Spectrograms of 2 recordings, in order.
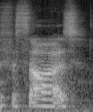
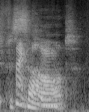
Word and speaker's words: facade: There's medieval bits of carving, stonework worked into the facade. – Yeah. – Did I say that right this time? – You did. Facade. – Thank you. Facade. I was really conscious about saying facade, not facade.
